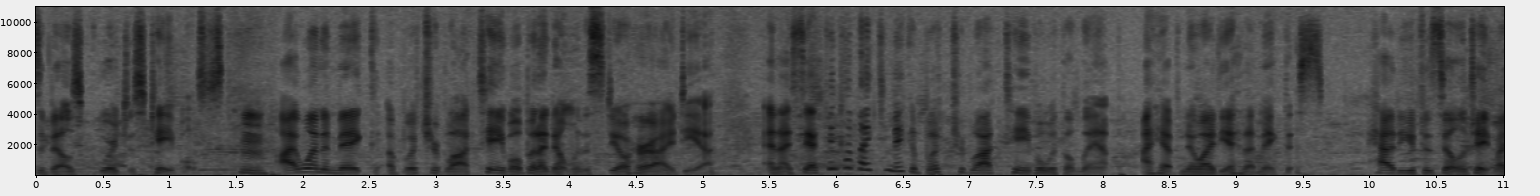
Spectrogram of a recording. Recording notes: During Podcast Movement 2018, in Philadelphia, we had the privilege of recording, live-on-tape from the Talkshoe booth, with two special guests.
